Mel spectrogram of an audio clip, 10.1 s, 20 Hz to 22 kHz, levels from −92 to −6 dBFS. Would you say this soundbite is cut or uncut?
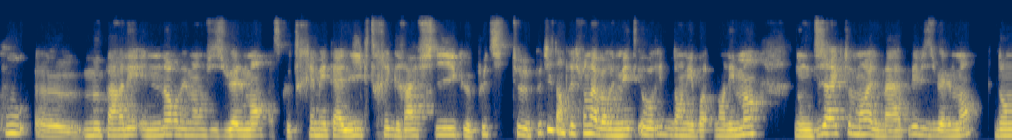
uncut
